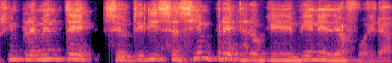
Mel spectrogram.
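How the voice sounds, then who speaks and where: Delivered at a fairly slow pace with lively intonation, this is a normal speaking voice. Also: man. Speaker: manufacturer. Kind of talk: panel discussion.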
